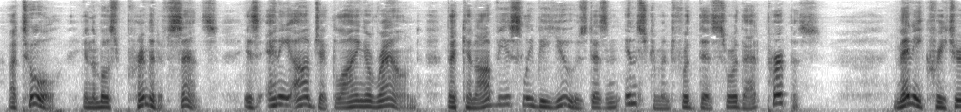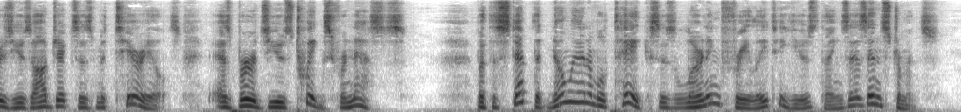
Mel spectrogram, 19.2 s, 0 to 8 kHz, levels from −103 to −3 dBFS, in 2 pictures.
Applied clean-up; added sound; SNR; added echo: none; none; none; none.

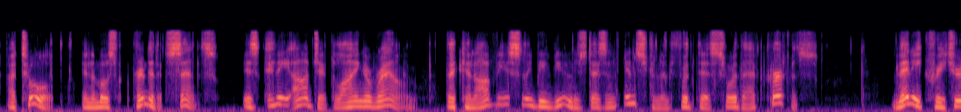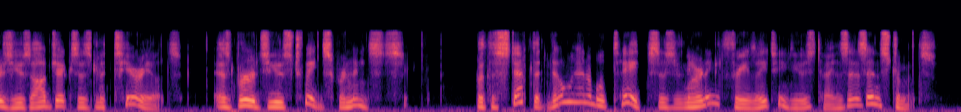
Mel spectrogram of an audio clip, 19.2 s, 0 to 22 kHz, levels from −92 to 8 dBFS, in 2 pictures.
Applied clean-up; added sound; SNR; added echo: neural diffusion model UNIVERSE++.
